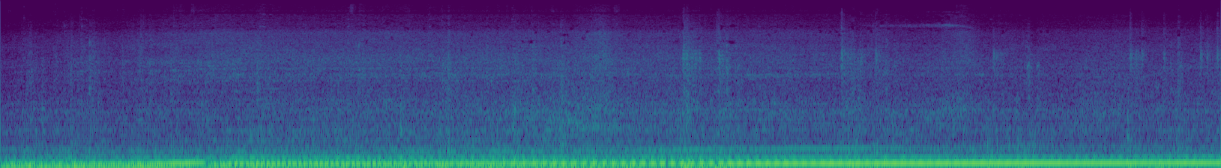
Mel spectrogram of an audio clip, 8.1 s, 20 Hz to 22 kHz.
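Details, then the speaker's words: Classic car after vacuum leak fix, EGR/smog and cat removal, with short-tube headers, Flowmaster H-pipe and Super 40 mufflers, 2.5-inch exhaust: deep smooth rumble climbing in pitch under acceleration, no misses or rattles; healthy engine. "That sounds amazing. I love that deep throat sound. Oh, she's rumbling like a muscle car now. Like a true muscle car."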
